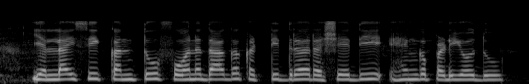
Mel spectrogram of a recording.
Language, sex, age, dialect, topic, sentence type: Kannada, female, 18-24, Dharwad Kannada, banking, question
